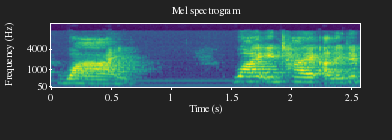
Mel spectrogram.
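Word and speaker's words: ไวน์: Okay, and wine is why, why? Not really put N sound at the end, just why.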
